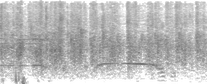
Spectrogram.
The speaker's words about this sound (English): Ladies and gentlemen, Nic Dundas. Round of applause.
